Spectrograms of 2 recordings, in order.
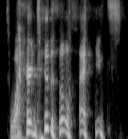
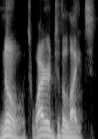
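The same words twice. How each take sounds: First: High, slow and drawn-out mock complaint; mock exasperation. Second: Said in the usual way. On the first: Retelling Hank's gripe about the massage music, mock exasperated. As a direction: stretch it out high, breaking into a laugh. Repeats the line for comic effect.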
